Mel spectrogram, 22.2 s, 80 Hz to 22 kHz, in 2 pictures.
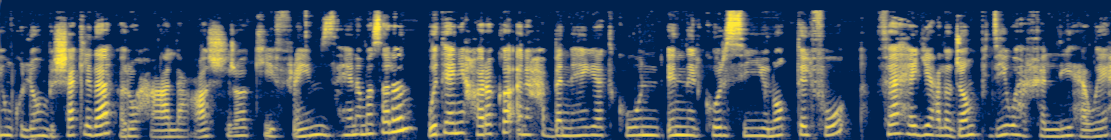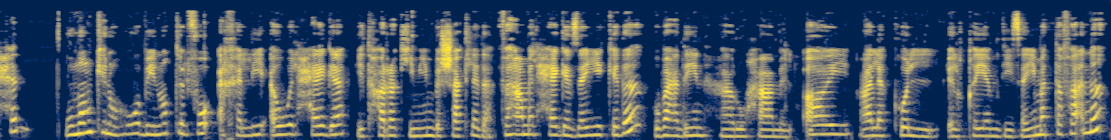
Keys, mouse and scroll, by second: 1.1 click, 9.7-11.7 drag, 13.2-14.6 drag, 19.1 i, 19.6 i, 19.9 i, 20.7 i.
